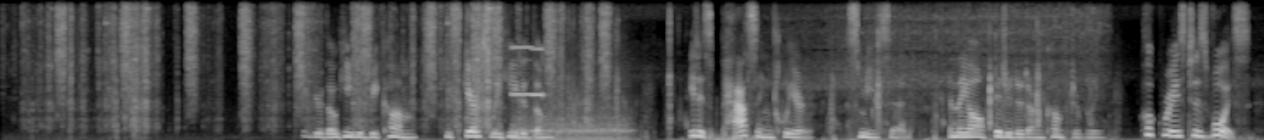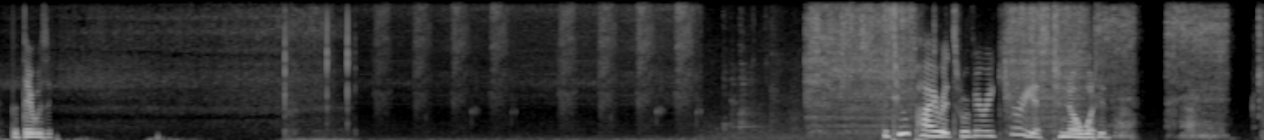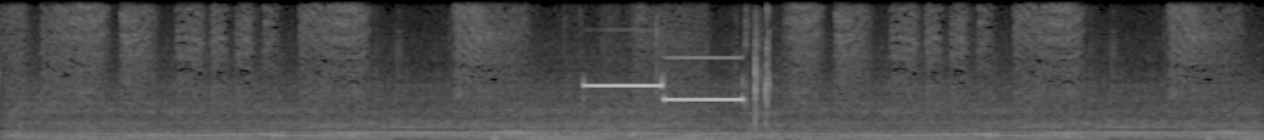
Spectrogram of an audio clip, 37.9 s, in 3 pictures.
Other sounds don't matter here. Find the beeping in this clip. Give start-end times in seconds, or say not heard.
5.1-6.3, 15.4-16.1, 31.1-32.7.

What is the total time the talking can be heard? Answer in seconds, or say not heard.
11 s.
